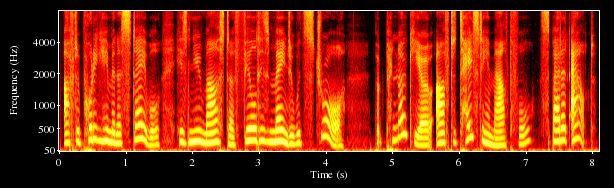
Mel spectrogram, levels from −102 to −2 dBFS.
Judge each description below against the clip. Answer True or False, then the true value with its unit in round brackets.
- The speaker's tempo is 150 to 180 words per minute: True (170 wpm)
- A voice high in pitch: True (220 Hz)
